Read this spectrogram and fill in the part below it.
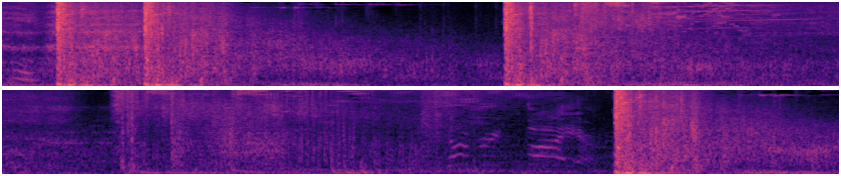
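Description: Sniper rifle shots crack loudly, each followed by a ringing echo.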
